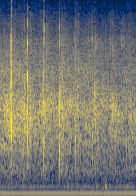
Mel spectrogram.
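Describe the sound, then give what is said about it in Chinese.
Church audience clapping in agreement during a sermon: a faint, steady patter of applause with a few sharper claps standing out through it. “同意的来拍手，谢谢。”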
